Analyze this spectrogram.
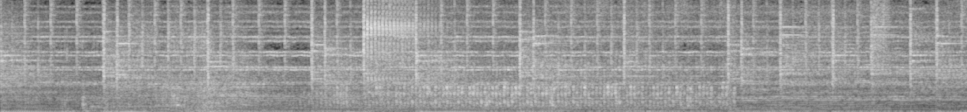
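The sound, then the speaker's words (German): A car engine drones steadily as the car drives through a partly burning forest, with a dense, continuous rumble and knocking that holds an even level throughout and no talk. “Kenneth fuhr durch den teilweise brennenden Wald. Mühsam kämpfte er sich an die Waldhütte heran, die am Rande einer Lichtung lag.”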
